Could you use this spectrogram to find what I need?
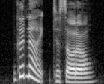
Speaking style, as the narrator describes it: Zevran murmurs

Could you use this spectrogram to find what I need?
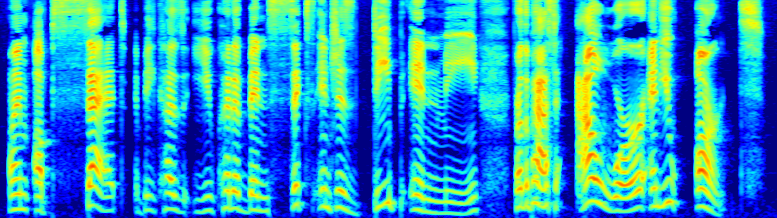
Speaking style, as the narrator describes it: he snaps

